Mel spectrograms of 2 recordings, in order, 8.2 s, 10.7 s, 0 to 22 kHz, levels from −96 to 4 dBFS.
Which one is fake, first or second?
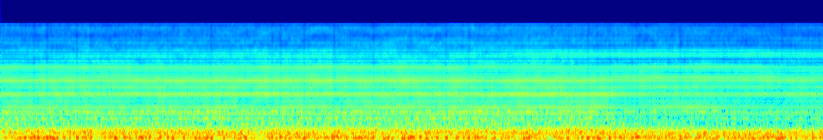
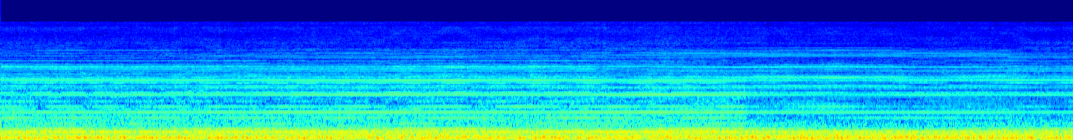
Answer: first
